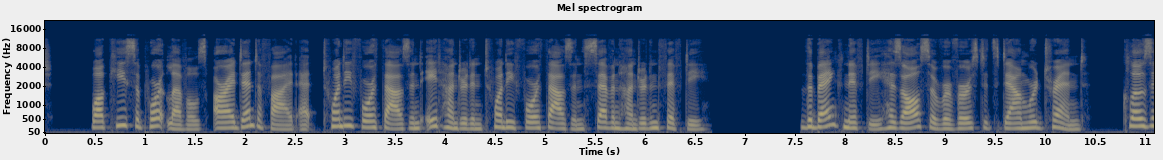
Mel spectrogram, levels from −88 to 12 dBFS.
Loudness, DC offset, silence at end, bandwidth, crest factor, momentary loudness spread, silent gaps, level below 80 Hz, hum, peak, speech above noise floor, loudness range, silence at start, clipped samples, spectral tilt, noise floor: -24 LUFS; under 0.1%; 0 s; 12 kHz; 18 dB; 7 LU; 6.76-7.47 s; -60 dBFS; none; -6 dBFS; over 66 dB; 2 LU; 0 s; under 0.1%; -4.5 dB/octave; under -90 dBFS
